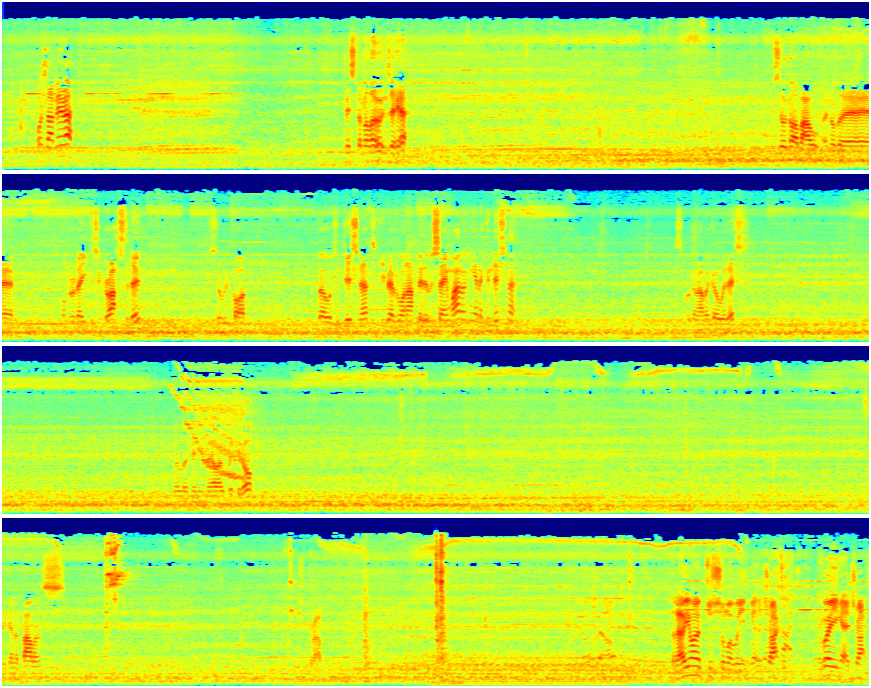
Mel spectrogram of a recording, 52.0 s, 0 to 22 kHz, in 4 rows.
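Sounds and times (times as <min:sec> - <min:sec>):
diesel engine idling: 0:00.0 - 0:52.0.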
